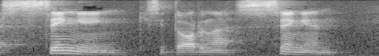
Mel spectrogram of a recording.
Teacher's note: a tendência de perder o G no fim dos verbos dos gerúndios, às vezes na língua inglesa falada, informal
